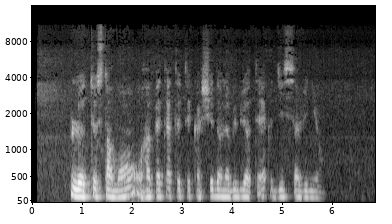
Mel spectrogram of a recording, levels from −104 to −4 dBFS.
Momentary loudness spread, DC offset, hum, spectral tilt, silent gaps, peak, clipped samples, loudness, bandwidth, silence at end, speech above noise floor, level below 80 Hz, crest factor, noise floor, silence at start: 19 LU; under 0.1%; none; -8 dB/octave; none; 0 dBFS; under 0.1%; -21 LUFS; 10 kHz; 1.15 s; 44 dB; -58 dBFS; 22 dB; -65 dBFS; 0.75 s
